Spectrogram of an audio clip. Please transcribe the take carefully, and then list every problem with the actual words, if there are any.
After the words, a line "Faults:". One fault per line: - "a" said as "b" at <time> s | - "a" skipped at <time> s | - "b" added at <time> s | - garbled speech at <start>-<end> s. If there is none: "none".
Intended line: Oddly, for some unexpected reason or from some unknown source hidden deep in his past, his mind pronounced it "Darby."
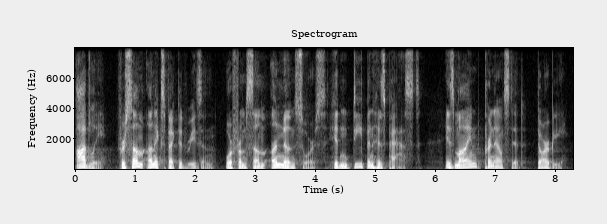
Oddly, for some unexpected reason or from some unknown source hidden deep in his past, his mind pronounced it "Darby."
Faults:
none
